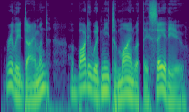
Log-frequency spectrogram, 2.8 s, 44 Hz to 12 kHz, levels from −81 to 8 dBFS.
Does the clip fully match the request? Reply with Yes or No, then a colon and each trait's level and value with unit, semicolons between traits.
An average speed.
No: fast, 275 wpm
